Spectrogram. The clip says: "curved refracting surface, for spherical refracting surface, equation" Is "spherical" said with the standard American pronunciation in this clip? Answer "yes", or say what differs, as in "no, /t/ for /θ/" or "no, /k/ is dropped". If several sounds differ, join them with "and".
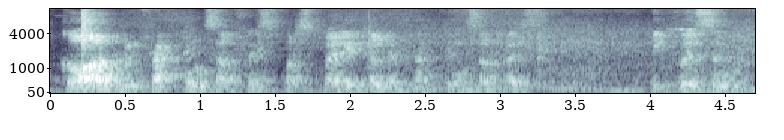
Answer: no, /p/ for /f/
